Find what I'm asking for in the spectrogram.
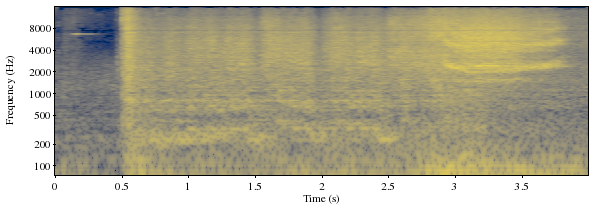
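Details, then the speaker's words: Vehicle with a Ford 4-terminal starter solenoid and a hot-start problem, after the faulty wiring and battery terminal were redone, battery reading about 12 V. Short, firm crank, then the engine catches and revs up cleanly. The starter now sounds stronger. "see the starter is like more stronger now like I said the starter is more stronger if it has that"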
